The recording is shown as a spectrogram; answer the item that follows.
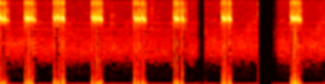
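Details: Loud cricket chirps, very high and buzzy, each a short burst of quick pulses, coming about every half second with uneven gaps; a faint low thump accompanies some chirps.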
